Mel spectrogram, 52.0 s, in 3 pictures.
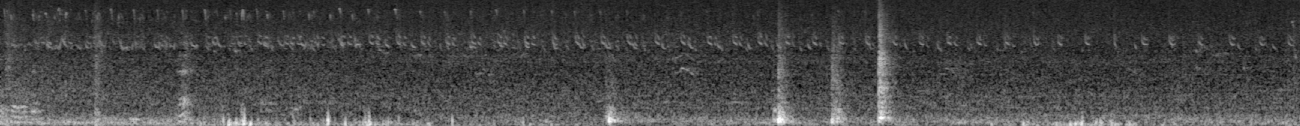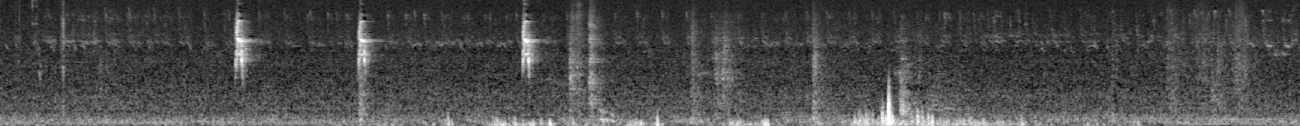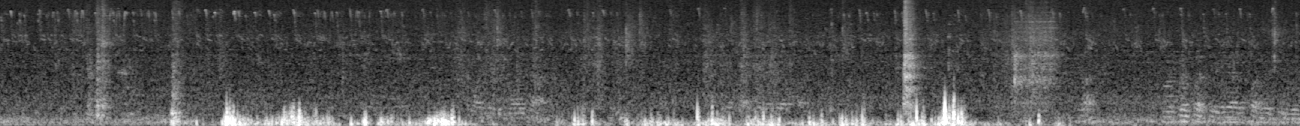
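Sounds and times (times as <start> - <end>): bird chirping: 0.0 - 52.0
soft thumps: 8.0 - 8.4, 10.3 - 12.0, 36.9 - 37.3.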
